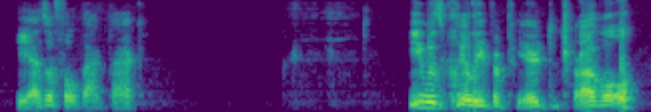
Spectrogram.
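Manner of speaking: quiet, hushed whisper. In a tabletop game, telling a man who just sat down, whispering. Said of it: "I whisper to him".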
